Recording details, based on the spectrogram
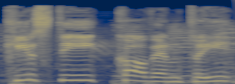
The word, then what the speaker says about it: Kirsty Coventry: Poi descrive Kirsty Coventry, giusto, sì, l'ho detto giusto, sì, come la figlia del presidente della Repubblica Italiano.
